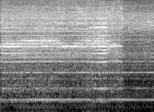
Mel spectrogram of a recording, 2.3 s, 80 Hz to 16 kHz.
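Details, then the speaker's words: Dental implant drill, 1.6 mm drill cutting an osteotomy in the anterior mandible of a practice jaw model for narrow-diameter over-denture implants: steady high-pitched whine with rasping, grinding edge. "next step is i take my 1.6 millimeter drill the 1.6 millimeter drill at philosteotomy"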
